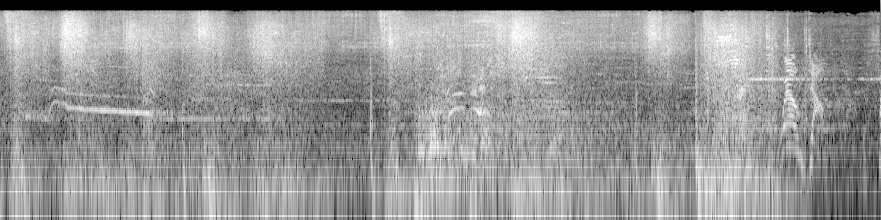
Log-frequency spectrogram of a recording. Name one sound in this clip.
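Magic blasts crackle and boom in a loud fight.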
